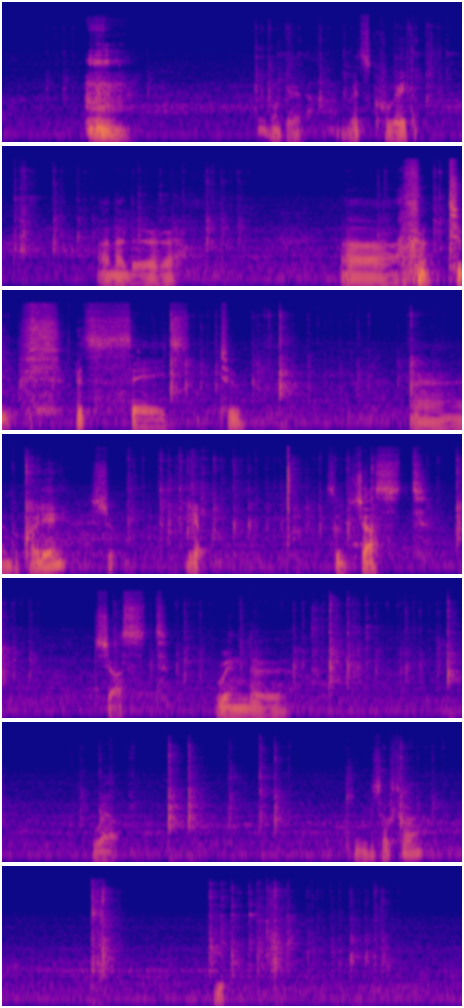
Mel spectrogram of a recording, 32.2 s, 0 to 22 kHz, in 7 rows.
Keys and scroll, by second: 0.0-1.2 typing, 2.3-6.9 typing, 8.1-28.3 typing, 29.4 Return, 29.4-31.6 typing, 29.7 ctrl+Home.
